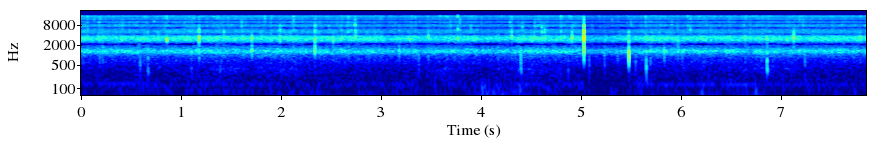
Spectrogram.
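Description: Steady rain falling on grass, a soft even hiss with scattered sharp ticks of single drops, two louder ticks about five seconds in.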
